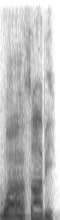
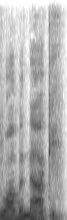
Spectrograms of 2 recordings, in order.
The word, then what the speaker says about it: Wabanaki: W wasabi. Is that Is that how you say it? Uh, I thought it was wabanaki.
